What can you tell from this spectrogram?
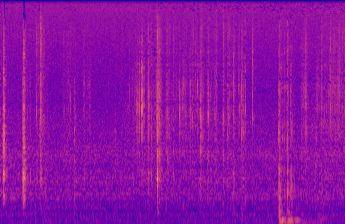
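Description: Scissors snipping and the plastic of a sealed mailer package crackling as it is cut and pulled open, in scattered sharp clicks, with a dull thump a little after five seconds in.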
